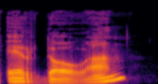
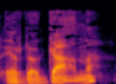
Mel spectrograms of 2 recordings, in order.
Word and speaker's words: Erdoğan: And this G with a little half circle, it isn't pronounced as a G at all. So he's not Erdoğan. – Mm-hmm. – What it does, the G does, it actually lengthens, awfully, it lengthens the preceding vowel.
